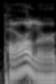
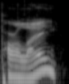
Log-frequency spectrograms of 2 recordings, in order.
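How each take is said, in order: First: The word ends with an 'er' sound. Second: The word ends with an 'ay' sound. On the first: "I call it Parler" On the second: "some people call it Parlay"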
